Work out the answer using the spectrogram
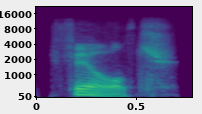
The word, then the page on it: filch: American English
